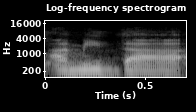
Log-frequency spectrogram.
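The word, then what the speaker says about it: Amitabha: those to chant um amitaba name so you may know him as AMU amida amaba amida many different pronunciations of amitaba Buddha so this may be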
